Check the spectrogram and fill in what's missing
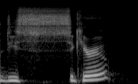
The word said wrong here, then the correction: Di Chirico: I think that's wrong. – I think that's wrong. Shout too. out Shay for this one, by the way. Di Chirico. That's what it is.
